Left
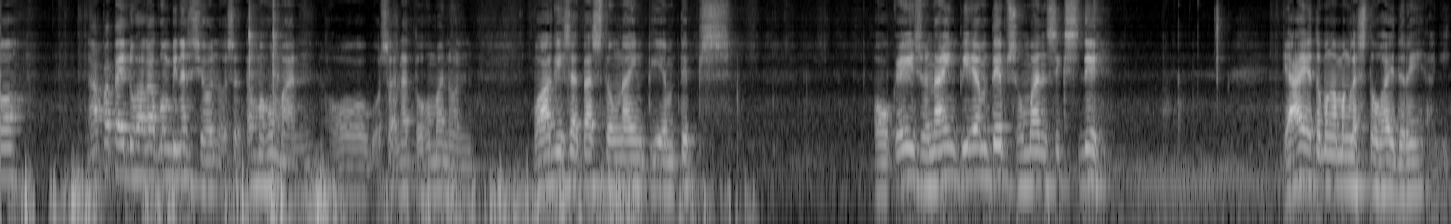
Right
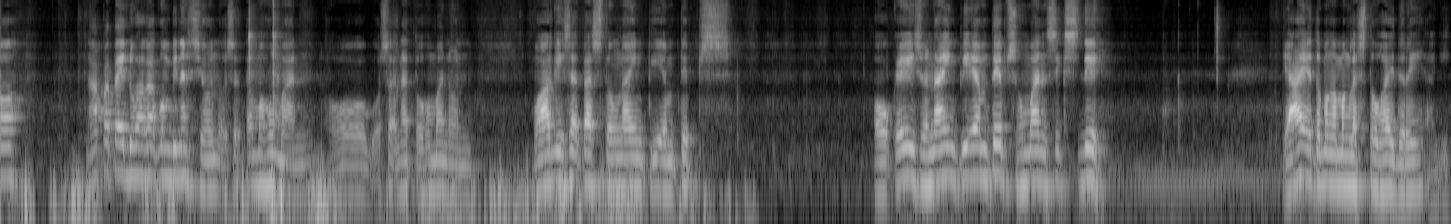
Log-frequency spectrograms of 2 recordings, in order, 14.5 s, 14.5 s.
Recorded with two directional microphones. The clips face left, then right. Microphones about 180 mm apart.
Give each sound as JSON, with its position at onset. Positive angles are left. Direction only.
{"t": 0.9, "sound": "speech", "side_deg": -55}
{"t": 8.7, "sound": "speech", "side_deg": -30}
{"t": 12.8, "sound": "speech", "side_deg": -25}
